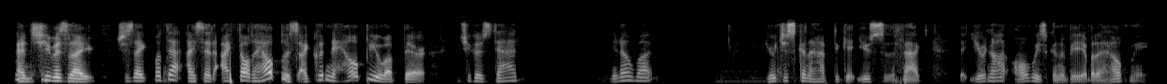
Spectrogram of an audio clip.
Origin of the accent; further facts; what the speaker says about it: Philadelphia, Pennsylvania, United States; I grew up in Philadelphia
